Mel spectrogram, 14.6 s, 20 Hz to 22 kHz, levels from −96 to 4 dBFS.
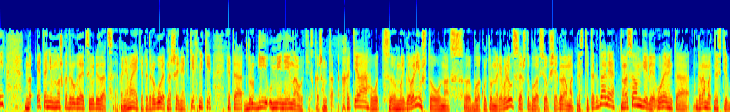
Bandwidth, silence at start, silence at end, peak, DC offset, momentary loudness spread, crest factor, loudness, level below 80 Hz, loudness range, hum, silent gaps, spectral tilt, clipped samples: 8.8 kHz; 0 s; 0 s; 0 dBFS; under 0.1%; 5 LU; 12 dB; -12 LUFS; -32 dBFS; 1 LU; none; none; -5 dB/octave; under 0.1%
